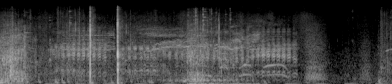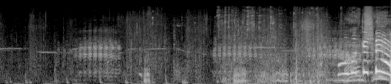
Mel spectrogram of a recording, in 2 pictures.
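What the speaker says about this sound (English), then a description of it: "What sheep has discovered gate technology?" Video game sheep bleat in short, scattered calls amid game sounds and a voice talking over them.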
